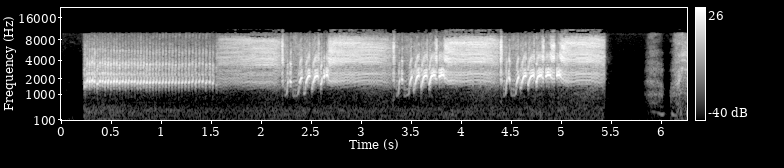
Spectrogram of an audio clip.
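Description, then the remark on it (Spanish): A male Asian cicada's courtship song: a loud, high-pitched buzz that breaks into rhythmic, warbling, almost bird-like phrases, then stops abruptly after about five seconds. “Vamos a escuchar un canto de cortejo de una cigarra asiática macho.”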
